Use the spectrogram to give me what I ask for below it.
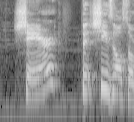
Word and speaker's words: Cher: And I know that Cher pronounces her name Cher, but she's also wrong.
